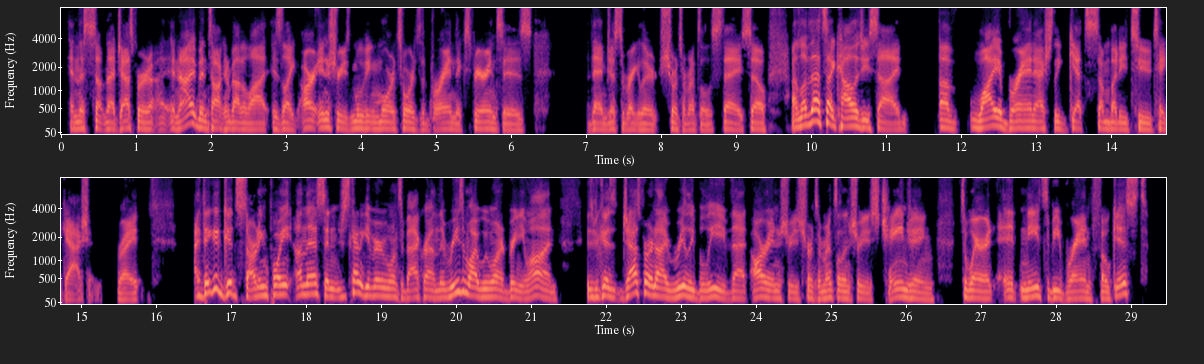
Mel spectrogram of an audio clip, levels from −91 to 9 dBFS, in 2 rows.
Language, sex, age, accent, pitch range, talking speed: English, male, 20-39, American, 110-140 Hz, 200 wpm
